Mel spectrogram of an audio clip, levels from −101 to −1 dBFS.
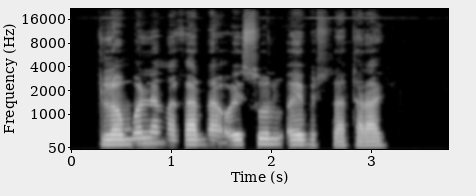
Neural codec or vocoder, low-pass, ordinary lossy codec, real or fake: none; none; none; real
